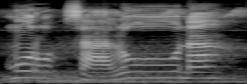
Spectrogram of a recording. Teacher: Nah ini adalah contoh yang rok sukun yang didahului oleh dhammah, maka nanti bacanya roknya harus dibaca dengan moncong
